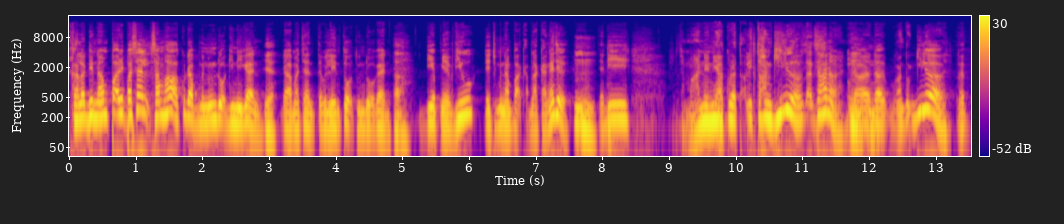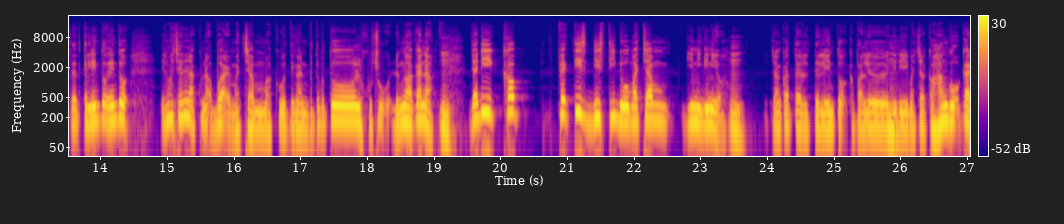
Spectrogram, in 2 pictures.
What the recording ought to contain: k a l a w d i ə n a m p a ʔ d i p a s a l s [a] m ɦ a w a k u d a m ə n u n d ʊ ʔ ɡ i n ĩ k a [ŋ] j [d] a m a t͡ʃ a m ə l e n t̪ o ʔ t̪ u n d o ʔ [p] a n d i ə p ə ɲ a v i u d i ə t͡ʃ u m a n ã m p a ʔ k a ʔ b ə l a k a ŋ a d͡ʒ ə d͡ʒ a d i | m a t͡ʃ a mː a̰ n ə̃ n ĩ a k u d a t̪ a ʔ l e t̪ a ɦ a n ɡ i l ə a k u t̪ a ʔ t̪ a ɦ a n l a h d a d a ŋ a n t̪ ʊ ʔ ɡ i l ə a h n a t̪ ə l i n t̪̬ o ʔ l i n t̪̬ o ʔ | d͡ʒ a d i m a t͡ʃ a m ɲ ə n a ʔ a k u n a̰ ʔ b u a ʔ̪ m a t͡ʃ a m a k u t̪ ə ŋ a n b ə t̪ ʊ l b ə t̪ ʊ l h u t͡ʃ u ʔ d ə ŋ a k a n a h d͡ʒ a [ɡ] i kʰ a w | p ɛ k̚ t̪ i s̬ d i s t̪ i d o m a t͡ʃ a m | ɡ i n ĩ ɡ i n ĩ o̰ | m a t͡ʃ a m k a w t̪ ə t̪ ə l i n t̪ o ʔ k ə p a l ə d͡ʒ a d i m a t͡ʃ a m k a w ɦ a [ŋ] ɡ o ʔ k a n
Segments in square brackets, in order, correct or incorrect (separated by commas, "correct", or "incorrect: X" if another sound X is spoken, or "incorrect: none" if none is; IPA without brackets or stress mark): correct, incorrect: n, correct, incorrect: k, incorrect: d, correct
